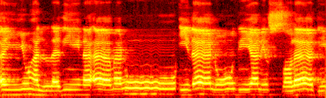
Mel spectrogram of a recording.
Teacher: jadi ikutlah mad wajib sehingga panjang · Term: majais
